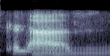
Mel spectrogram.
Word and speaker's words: Curdiles: I don't know what the right pronunciation is, but I think it's Curdiles, like crocodile.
